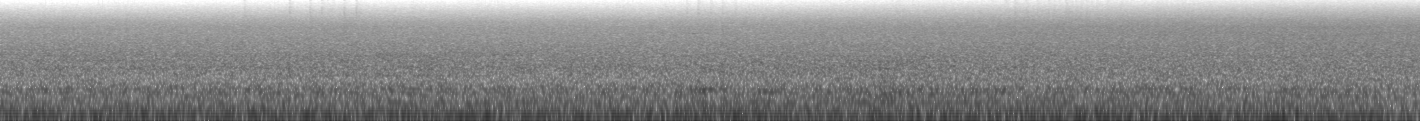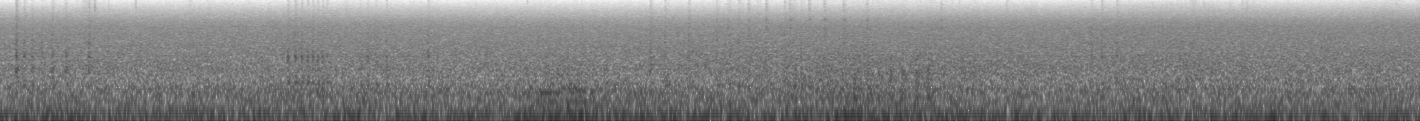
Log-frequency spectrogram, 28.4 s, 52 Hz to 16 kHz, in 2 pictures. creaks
13.5 28.4

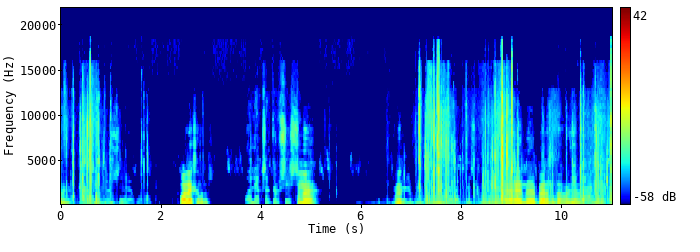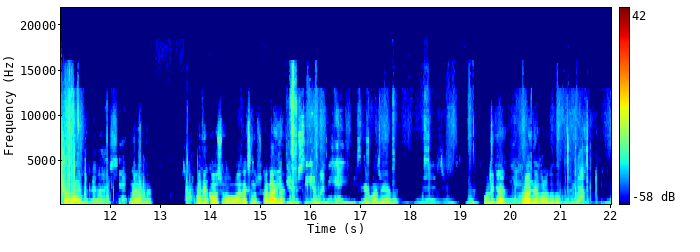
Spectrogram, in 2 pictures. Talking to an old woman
6.6 12.8, 19.6 21.6

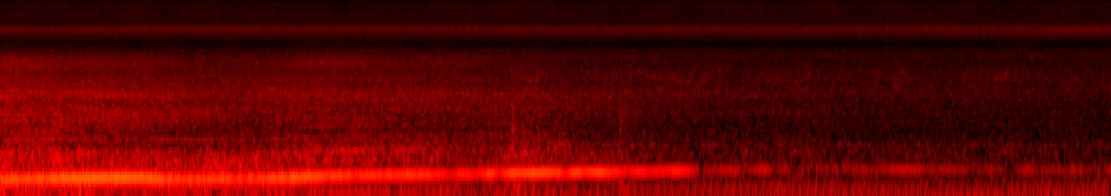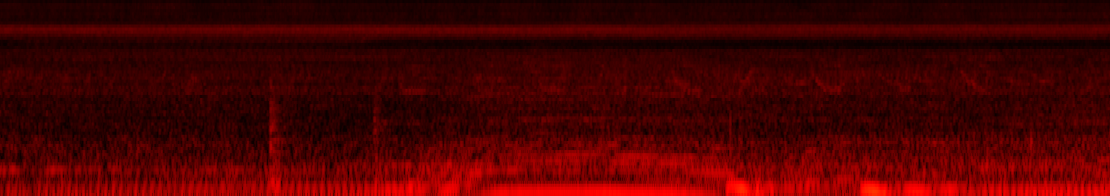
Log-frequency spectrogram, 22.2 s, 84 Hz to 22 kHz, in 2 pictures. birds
16.4 22.2

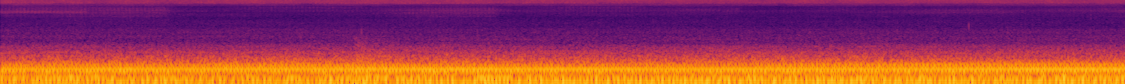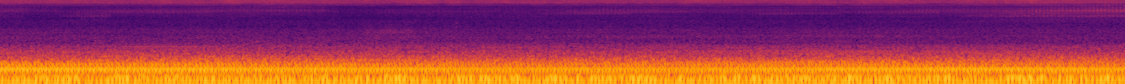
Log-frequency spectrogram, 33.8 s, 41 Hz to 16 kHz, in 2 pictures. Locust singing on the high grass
13.7 33.7

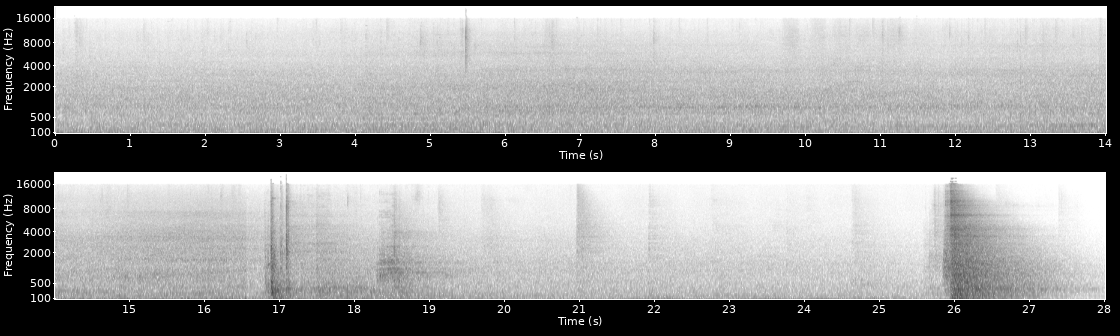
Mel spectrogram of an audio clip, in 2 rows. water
0.0 16.2

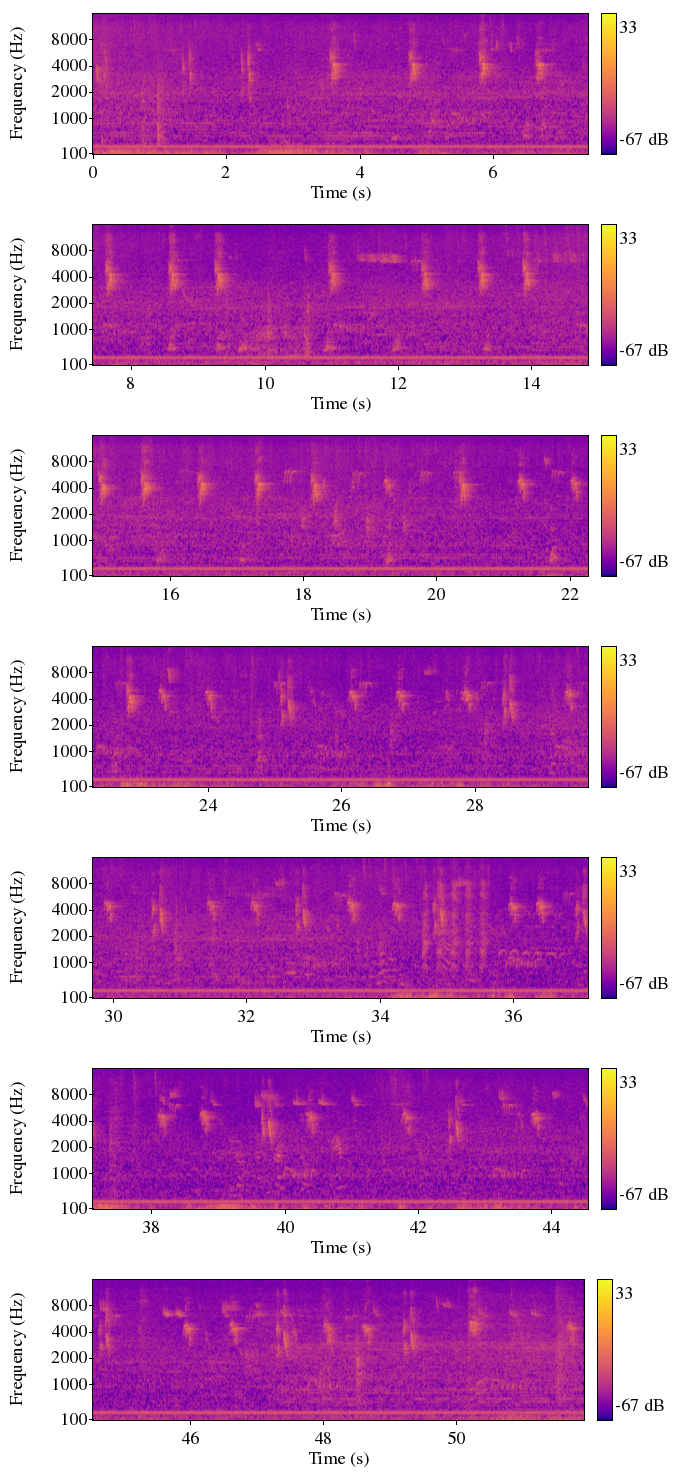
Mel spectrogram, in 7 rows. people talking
29.0 30.6, 31.9 36.8, 38.8 41.1

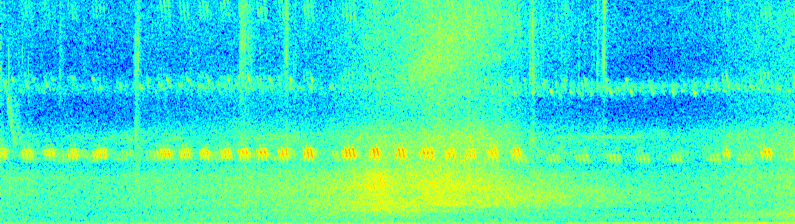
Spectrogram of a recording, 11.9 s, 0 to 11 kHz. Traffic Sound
3.8 11.9

